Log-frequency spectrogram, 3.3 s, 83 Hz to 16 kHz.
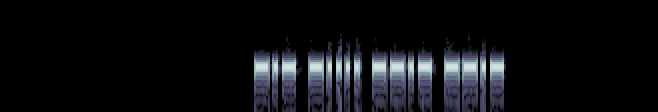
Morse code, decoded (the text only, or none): K6QQ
